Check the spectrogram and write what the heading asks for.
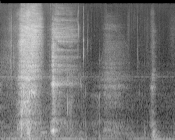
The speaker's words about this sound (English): I really need to blow my nose. I had to like sneeze for a while. I was trying to hold it.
